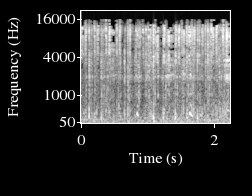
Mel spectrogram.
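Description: Scratchy rubbing and handling noise from the camera lens being wiped clean, right against the camera's microphone.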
